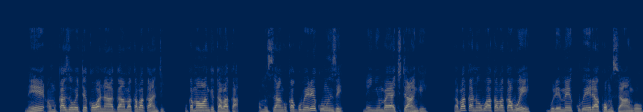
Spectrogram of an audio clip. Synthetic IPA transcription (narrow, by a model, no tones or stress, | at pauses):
ne̞je̞ʔo̞mukazio̞we̞tːe̞ko̞wanaːɡaːmbakaβakaːnti | mukamawaːŋɡe̞kaβaka̰ | omusaːŋɡo̞kaɡuβe̞ːɾe̞kuːnzḛ | ne̞ɲːuːmbajaci̥taːŋɡe̞̰ | kaβakano̞ːβwaːkaβakaβwe̞ | βule̞me̞kuβe̞ːɾako̞ːmusaːŋɡo̞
